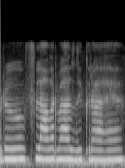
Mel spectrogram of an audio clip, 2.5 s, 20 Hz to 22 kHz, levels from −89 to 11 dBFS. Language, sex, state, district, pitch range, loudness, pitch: Hindi, female, Uttar Pradesh, Lucknow, 230-245 Hz, -13 LUFS, 240 Hz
